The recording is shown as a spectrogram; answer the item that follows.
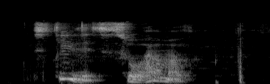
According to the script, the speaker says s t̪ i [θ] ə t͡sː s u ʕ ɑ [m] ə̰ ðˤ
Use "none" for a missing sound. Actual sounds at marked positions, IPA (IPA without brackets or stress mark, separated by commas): ð, m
